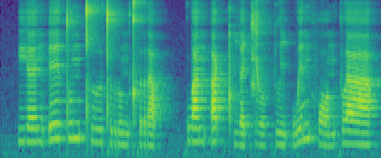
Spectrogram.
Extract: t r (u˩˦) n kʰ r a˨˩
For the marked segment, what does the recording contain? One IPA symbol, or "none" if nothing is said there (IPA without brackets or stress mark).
u˨˩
